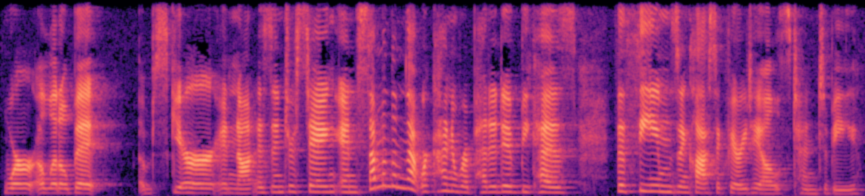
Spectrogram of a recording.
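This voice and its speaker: A woman's voice: medium pitch, moderate pace, bright, forceful tone. A woman talking casually and enthusiastically to camera as a book vlogger, with emphatic delivery.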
